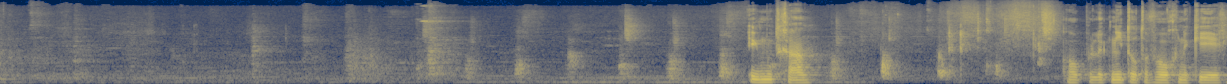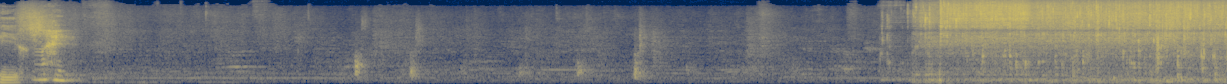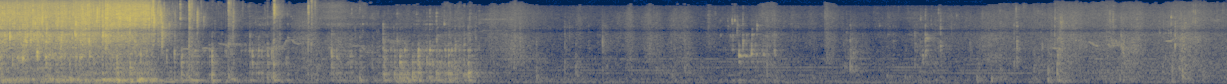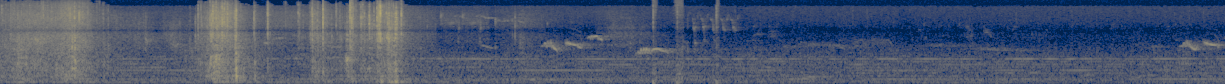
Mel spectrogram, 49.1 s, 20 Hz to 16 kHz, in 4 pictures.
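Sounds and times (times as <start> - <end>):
kitchen tap running: 21.1 - 29.3.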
